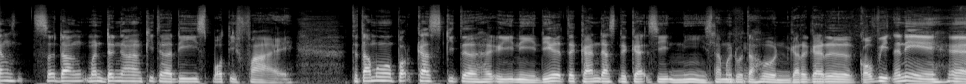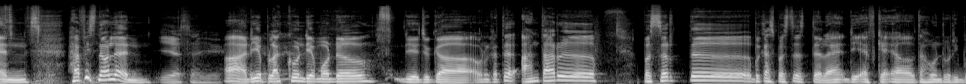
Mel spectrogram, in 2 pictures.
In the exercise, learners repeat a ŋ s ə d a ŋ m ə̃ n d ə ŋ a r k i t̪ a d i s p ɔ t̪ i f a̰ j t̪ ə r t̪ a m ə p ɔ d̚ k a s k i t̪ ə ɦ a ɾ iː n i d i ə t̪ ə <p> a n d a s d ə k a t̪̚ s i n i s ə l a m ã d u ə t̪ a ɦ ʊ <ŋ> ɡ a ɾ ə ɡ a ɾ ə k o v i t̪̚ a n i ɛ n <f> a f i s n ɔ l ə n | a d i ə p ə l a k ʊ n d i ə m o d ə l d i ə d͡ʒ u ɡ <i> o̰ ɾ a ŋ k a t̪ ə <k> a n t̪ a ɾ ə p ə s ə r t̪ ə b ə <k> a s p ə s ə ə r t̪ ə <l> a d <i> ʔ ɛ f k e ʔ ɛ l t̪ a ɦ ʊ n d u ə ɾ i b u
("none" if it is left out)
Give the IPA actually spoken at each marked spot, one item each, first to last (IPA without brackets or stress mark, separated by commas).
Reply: k, n, h, a, ʔ, k, l, i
